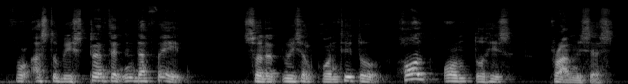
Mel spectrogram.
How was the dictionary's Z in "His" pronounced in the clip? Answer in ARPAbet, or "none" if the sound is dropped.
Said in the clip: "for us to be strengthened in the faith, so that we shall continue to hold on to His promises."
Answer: S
